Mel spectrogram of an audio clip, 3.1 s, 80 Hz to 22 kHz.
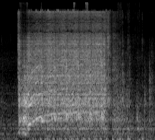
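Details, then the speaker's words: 11 hp Honda engine on an Emglo air compressor, just after a carburetor and air cleaner box replacement. It catches and runs loud and ragged for under two seconds, then bogs and fades: too rich, getting too much fuel, so the side mixture screw needs tuning. "Need to tune it. There's a little screw on this side. It's getting too much fuel."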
